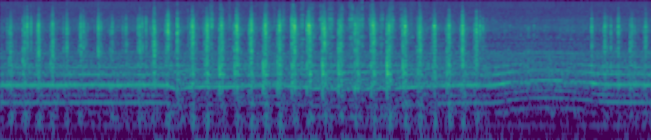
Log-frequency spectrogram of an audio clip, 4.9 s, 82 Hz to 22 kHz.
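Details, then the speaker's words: Sony SL-HF950 SuperBeta Betamax VCR laced with no tape, reverse picture search: fast, uneven clatter of about three ticks a second over thin motor hum; gear drive chattering, probably a broken tooth on the supply reel table. "Then it was clattering really badly."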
